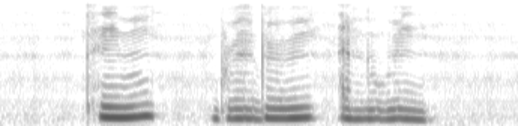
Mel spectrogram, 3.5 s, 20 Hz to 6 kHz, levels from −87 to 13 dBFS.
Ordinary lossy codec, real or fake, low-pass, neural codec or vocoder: none; fake; 5.4 kHz; autoencoder, 44.1 kHz, a latent of 192 numbers a frame, MeloTTS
